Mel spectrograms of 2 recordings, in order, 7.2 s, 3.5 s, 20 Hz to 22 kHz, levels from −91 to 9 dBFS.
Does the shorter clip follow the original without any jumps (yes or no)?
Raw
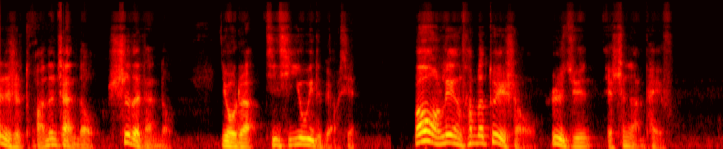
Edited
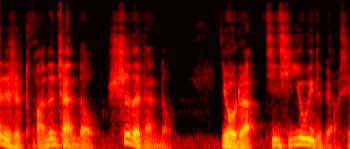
yes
